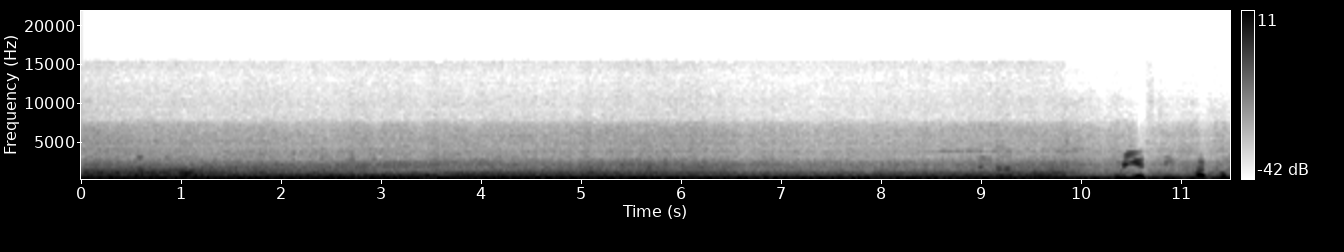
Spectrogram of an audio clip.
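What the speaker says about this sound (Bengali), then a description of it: "একটা প্রচুর বড় ঢেউ চলে এসছে একদম ব্যান্ড অবধি পুরো ভিজে গেল" Sea waves on the beach at Puri, a loud, continuous roar of surf with heavy wind buffeting the microphone, steady throughout and close.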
